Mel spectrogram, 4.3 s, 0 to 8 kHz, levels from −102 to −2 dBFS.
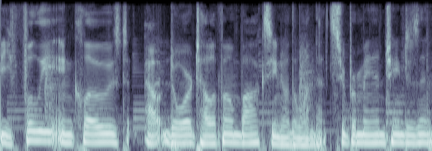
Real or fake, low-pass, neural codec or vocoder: real; 7.2 kHz; none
